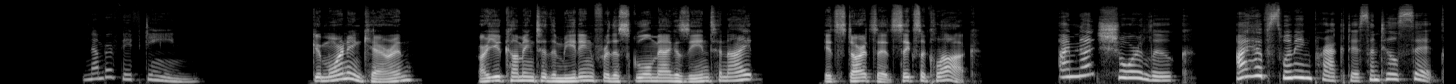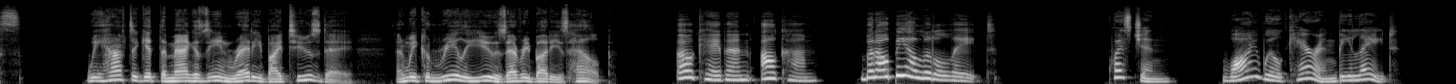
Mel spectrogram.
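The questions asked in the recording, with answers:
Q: Why will Karen be late?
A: She has swimming practice until 6.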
